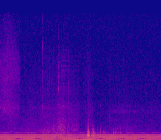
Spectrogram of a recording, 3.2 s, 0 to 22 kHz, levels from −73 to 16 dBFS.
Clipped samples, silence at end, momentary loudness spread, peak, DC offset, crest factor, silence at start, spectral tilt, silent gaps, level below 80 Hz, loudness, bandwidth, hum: under 0.1%; 0 s; 3 LU; -10 dBFS; under 0.1%; 18 dB; 0 s; -6 dB/octave; none; -32 dBFS; -30 LUFS; over 20 kHz; none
